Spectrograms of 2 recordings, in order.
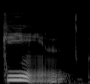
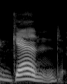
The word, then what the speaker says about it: Gein: And she's to this day, she, like, says his name wrong sometimes. – Yeah, like, Gein? – She has a Gend. I'm like, that's not his name.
